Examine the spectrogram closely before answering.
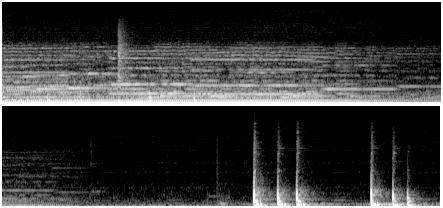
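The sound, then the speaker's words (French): Two quick sets of three sharp knocks on the door of a room ring out loud, following a low, droning background that fades away into near silence. “Une fois qu'il est habillé, il frappe à la porte de la pièce.”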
